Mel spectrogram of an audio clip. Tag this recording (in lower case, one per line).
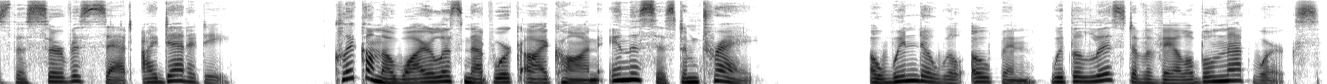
speech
